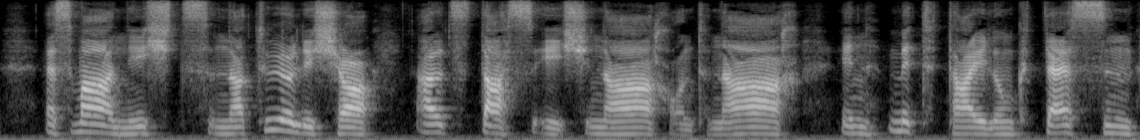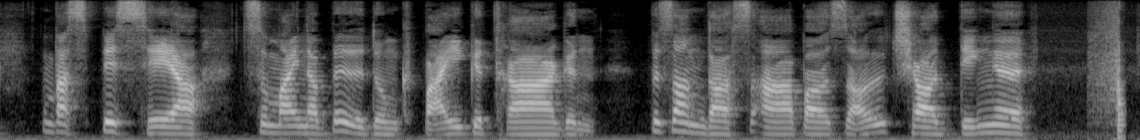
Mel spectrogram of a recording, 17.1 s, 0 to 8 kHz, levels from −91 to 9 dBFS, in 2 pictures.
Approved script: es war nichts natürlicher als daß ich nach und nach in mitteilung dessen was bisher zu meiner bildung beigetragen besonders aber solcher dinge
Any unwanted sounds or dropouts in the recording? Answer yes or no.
yes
